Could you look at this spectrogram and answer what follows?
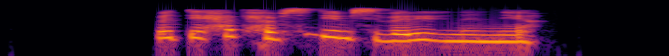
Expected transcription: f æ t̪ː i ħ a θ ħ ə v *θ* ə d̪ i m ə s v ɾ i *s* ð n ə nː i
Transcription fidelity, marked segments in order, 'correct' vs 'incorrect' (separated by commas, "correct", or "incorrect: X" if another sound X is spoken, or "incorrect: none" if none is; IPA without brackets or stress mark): incorrect: s, incorrect: none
